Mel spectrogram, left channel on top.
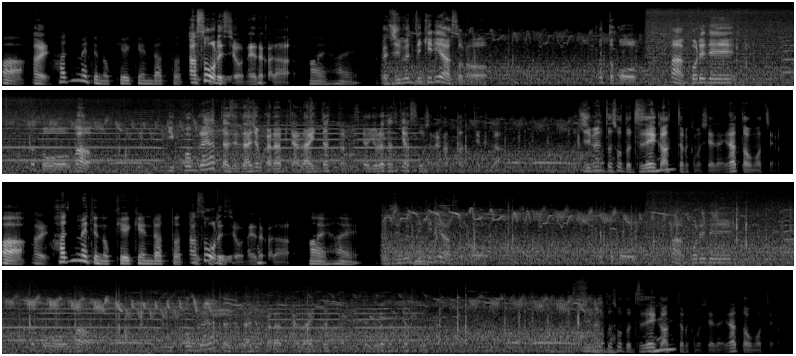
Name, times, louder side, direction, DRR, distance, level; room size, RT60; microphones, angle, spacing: voice 1, 0.5-1.8 2.2-2.3 3.1-3.6 4.1-4.3 13.3-14.1 14.4-14.7, right 7 dB, 65° right, 0.4 m, -35 dB
voice 2, 1.9-2.9 3.8-4.9 6.2-6.4 6.7-7.4 8.3-8.8 9.6-12.3 12.6-12.9 13.7-15.6, left 9 dB, 55° left, 0.5 m, -34 dB
sound 1, 3.8-14.0, right 6 dB, 40° right, 0.9 m, -39 dB
sound 2, 6.4-12.0, left 5 dB, 30° left, 2.5 m, -47 dB
Bowed string instrument, 7.8-12.3, left 1 dB, 10° left, 0.7 m, -41 dB
open air
head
